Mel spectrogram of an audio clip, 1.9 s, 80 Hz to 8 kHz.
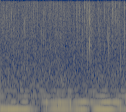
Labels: {"label": "biophony, midshipman", "recorder": "SoundTrap 500"}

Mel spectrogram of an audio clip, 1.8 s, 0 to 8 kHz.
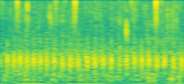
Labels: {"label": "biophony, rattle", "recorder": "SoundTrap 500"}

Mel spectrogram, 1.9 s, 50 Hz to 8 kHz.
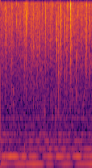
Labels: {"label": "biophony, midshipman", "recorder": "SoundTrap 500"}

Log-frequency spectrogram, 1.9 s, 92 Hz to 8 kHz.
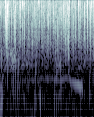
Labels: {"label": "biophony, cascading saw", "recorder": "SoundTrap 600 or HydroMoth"}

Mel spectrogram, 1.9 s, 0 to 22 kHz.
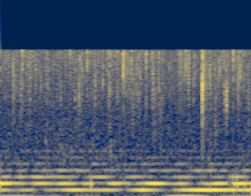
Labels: {"label": "biophony, midshipman", "recorder": "SoundTrap 500"}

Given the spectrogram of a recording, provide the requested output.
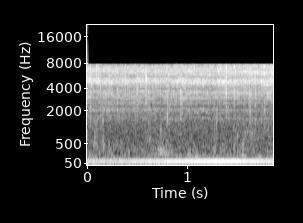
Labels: {"label": "anthrophony, boat engine", "recorder": "SoundTrap 500"}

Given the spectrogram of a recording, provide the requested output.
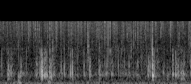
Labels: {"label": "biophony, sea urchins (Echinidae)", "recorder": "SoundTrap 600 or HydroMoth"}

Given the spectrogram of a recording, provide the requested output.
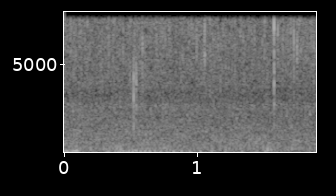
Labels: {"label": "biophony", "recorder": "SoundTrap 300"}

